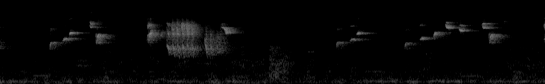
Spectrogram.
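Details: Female European goldfinch singing in captivity: bursts of bright twittering notes, short liquid chirps and a dense buzzy rasp around the middle, phrases separated by brief pauses.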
